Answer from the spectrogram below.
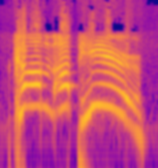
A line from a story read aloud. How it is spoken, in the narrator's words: a loud voice shouted from heaven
